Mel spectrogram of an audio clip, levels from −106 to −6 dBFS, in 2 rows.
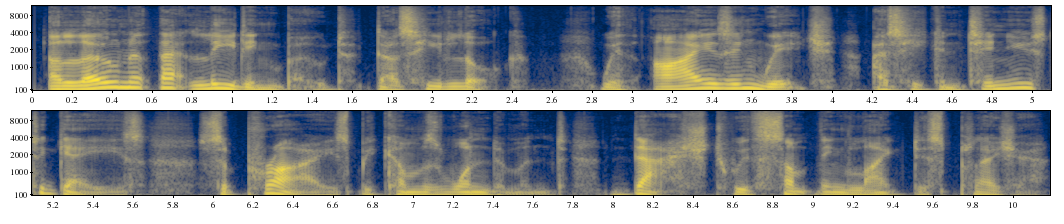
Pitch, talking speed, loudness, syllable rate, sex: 110 Hz, 145 wpm, -20 LUFS, 4.6 syllables/s, male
